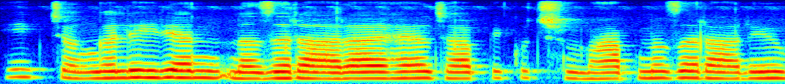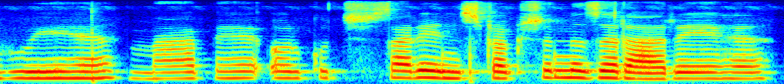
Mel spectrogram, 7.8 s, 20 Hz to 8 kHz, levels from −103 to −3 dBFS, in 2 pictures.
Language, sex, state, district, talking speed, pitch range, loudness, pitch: Hindi, female, West Bengal, Purulia, 200 wpm, 220-240 Hz, -16 LUFS, 230 Hz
